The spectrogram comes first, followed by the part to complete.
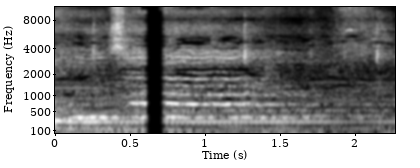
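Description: Worship song sung by a man and a woman on handheld microphones, holding long notes. The sound cuts out completely for an instant a little over half a second in.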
